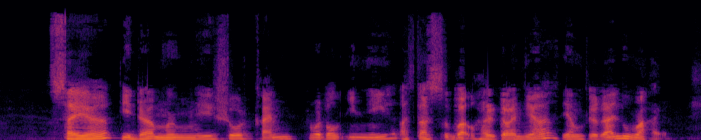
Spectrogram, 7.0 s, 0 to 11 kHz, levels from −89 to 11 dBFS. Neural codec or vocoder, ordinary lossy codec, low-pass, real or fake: codec, 24 kHz, 1 kbps, SNAC; AAC, 32 kbps; 9.9 kHz; fake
